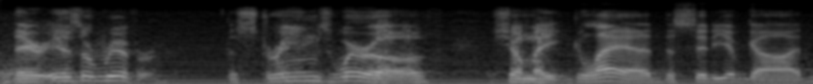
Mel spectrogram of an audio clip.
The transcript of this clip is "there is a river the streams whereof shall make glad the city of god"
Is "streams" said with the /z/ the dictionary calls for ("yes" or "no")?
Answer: yes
